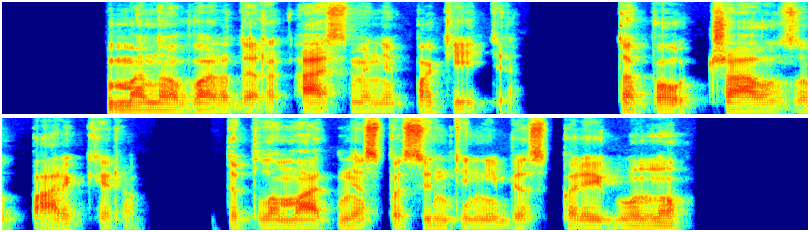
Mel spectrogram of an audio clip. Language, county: Lithuanian, Kaunas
